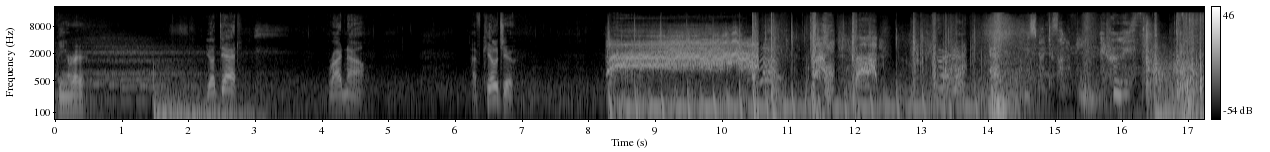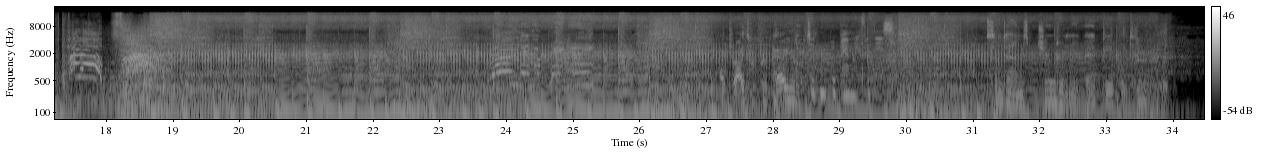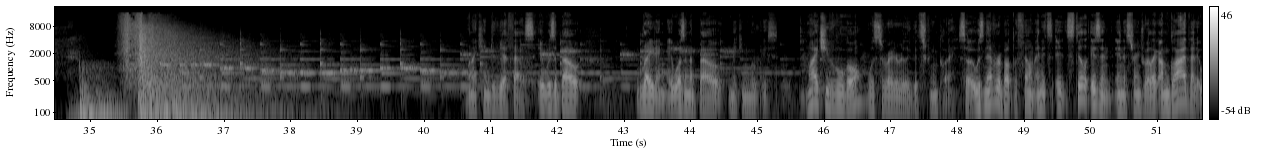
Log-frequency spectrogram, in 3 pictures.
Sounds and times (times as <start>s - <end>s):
Music: 0.0s - 2.8s, 8.4s - 16.7s, 17.5s - 34.1s, 34.8s - 47.4s.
